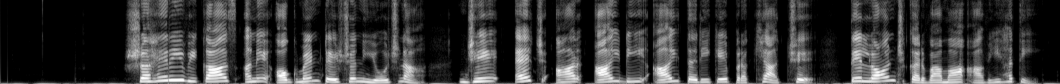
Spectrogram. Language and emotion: Gujarati, neutral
